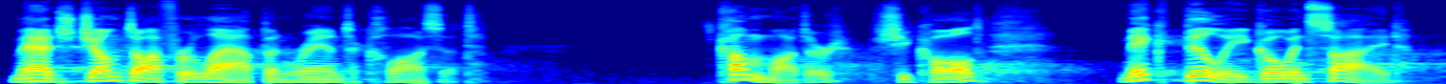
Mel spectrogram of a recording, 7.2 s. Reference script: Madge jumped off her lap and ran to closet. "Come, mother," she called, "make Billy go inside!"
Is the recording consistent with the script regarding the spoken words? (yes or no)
yes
